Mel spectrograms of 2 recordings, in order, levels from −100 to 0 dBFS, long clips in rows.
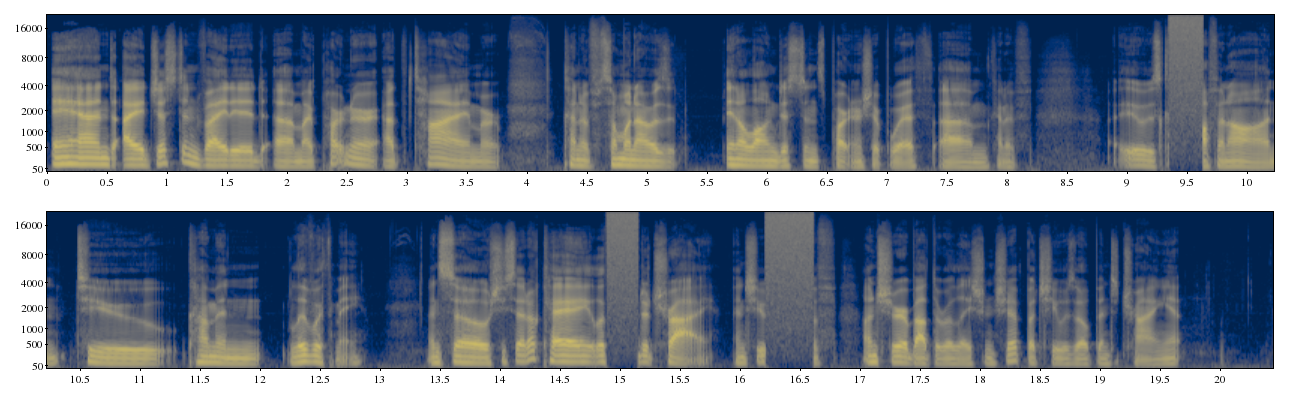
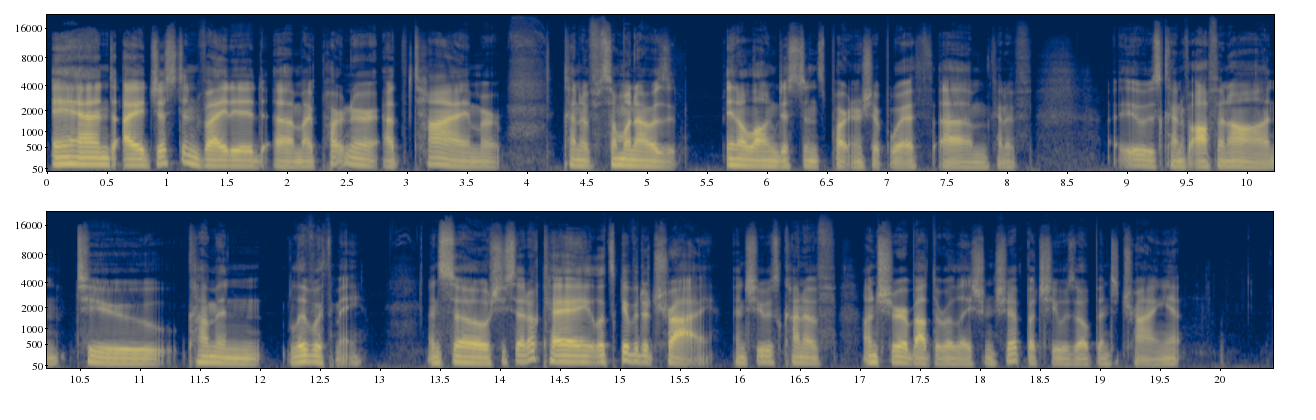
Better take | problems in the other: second | audio cutting out; filled with static; at 9.5 s, at 15 s and at 16 s

